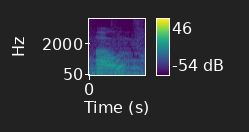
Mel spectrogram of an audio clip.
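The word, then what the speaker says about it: eau: For example, E-A-U is pronounced O. E-A-U-X is pronounced O too, so much shit is pronounced O.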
